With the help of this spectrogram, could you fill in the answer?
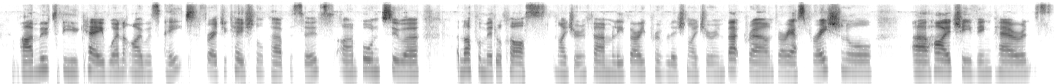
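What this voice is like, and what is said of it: British-sounding accent. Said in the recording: “Most people who meet me for the first time assume I was born in the UK because of my accent.”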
